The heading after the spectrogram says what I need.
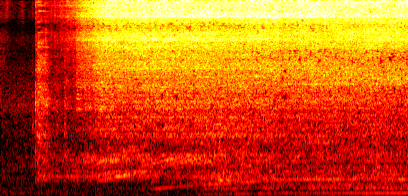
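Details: New grain grinder for cattle feed, bag held over the blower outlet: motor spins up in about a second to a steady, even hum with blower rush; no knocks or rubbing, normal running.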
